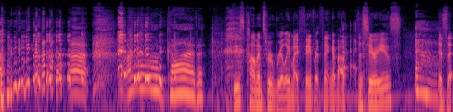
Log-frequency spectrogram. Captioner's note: laughs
